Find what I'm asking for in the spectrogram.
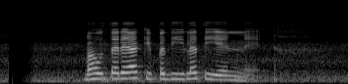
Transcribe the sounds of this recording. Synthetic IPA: bɐɦut̪əɾejakːipəd̪iːlat̪ijenːḛ

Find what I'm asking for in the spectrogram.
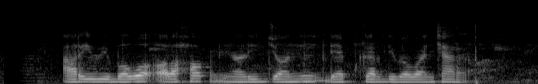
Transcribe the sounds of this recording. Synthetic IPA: ʔaɾiwibawɔʔɔ̰lɔhɔk̚nḭŋalid͡ʒɔnidɛp̚ɡərdiwawaɲt͡ʃaɾa̰

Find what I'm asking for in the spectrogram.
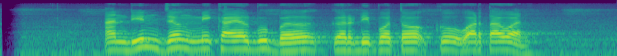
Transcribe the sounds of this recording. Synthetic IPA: ʔandind͡ʒɨŋmikailbubəlkɨrdipɔt̪ɔkuwart̪awan

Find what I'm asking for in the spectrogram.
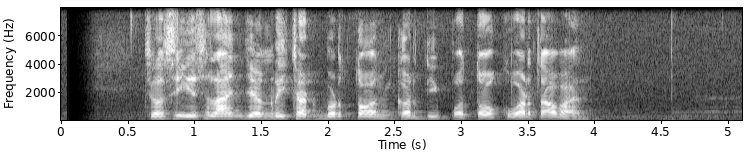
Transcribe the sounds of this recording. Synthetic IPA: d͡ʒ̥osiːsland͡ʒɨŋrit͡ʃard̪̚bərt̪ɔnkərd̪i̤pɔt̪ɔkuwart̪awan

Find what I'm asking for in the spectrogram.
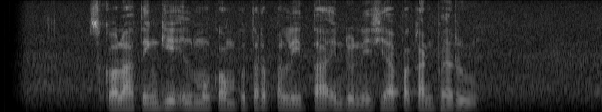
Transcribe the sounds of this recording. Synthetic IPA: sə̥kolaht̪iŋɡiilmukɔmput̪ərpəlit̪aind̪onesiapəkanb̥ä̤ɾu

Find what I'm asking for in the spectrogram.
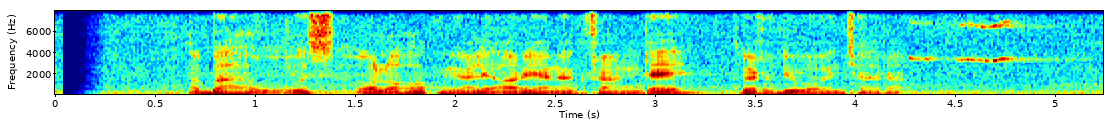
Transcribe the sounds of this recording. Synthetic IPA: ʔabaɦausɔlɔɦɔk̚ŋaliaɾianaɡɾandekɨrdiwawaɲt͡ʃaɾa

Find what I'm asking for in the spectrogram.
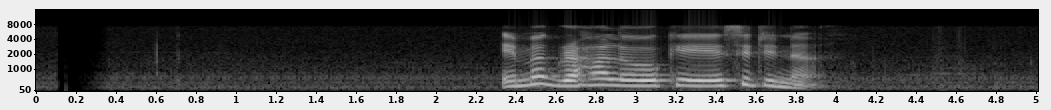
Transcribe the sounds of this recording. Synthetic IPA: eməɡɾɐɦɐloːkeːsiʈinə̰

